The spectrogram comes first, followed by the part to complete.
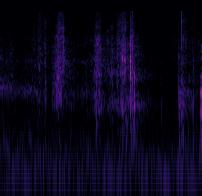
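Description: Quiet handling of small cosmetic packaging: a few short clicks and rustles as a liquid foundation pump bottle is opened and taken out of its cardboard box.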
